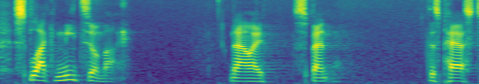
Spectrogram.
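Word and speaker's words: σπλαγχνίζομαι: that is most often translated as compassion is pronounced splaknitso mai now i spent this past spring taking greek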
